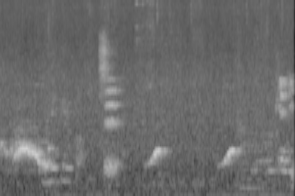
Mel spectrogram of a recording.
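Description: Small robot art installation giving out strange, wordless voice-like sounds: a string of short gliding coo-like calls, several rising in pitch, with short pauses between them.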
